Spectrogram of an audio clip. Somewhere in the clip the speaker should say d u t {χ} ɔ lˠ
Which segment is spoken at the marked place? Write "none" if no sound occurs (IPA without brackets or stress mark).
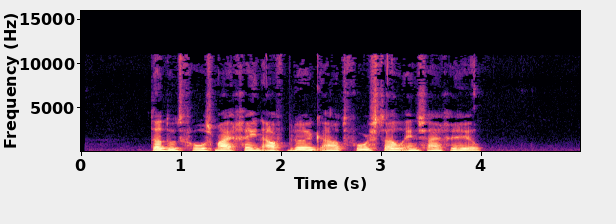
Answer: f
